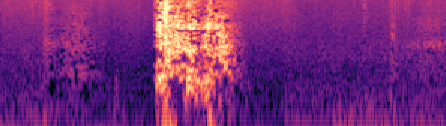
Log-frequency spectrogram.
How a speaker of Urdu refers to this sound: sorry معذرت چاہتا ہوں مجھے آج کھانسی لگی ہوئی گلا خراب ہے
